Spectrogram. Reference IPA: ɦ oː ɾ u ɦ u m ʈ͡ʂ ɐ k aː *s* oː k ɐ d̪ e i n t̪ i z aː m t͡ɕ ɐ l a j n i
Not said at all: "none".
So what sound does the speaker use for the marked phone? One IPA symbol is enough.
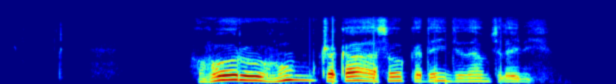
s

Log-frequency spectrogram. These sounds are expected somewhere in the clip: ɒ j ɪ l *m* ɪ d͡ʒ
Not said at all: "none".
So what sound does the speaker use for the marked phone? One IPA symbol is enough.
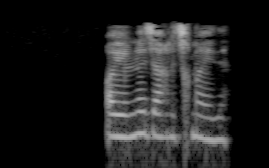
n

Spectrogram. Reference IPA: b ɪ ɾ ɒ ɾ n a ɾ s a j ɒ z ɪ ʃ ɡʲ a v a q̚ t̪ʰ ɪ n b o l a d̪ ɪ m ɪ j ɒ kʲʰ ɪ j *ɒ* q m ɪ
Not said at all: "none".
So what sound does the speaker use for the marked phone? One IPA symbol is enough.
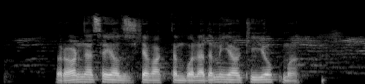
o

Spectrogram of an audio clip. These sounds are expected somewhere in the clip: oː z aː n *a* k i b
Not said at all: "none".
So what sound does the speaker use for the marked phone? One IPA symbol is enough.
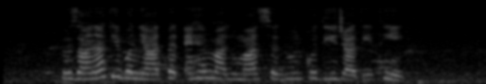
a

